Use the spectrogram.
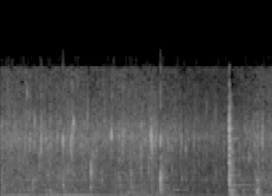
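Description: Almonds and pine nuts frying in hot oil, with a dense, steady sizzle and faint stirring scrapes, plus one sharp clink near the end, close and without talk.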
